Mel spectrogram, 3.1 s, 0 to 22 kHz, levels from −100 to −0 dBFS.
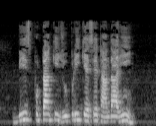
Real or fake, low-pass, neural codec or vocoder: real; 10.8 kHz; none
